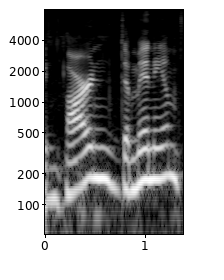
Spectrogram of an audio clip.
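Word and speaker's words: barndominium: Did you say a barn dominium? Correct. Boy, did I pronounce that You correctly?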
